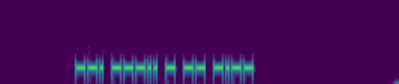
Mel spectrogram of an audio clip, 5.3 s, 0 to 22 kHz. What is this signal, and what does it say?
Morse code, heard as a keyed tone, about 30 wpm, 700 Hz. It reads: G8TMY
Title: DXCC-100 Call Signs - 5 Characters - 30wpm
